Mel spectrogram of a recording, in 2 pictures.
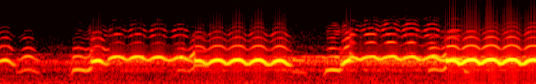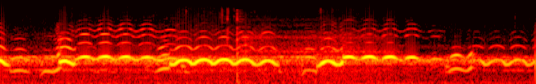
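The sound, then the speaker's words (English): A pair of loons call together in a duet, claiming territory and pair bonding, their rapid, quavering tremolo cries overlapping and wavering in pitch. The calls run steadily for several seconds, fairly loud, with no one talking. “You're hearing the two in a duet there. This is that pair bonding and just that haunting echoing.”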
